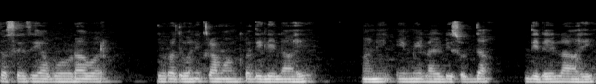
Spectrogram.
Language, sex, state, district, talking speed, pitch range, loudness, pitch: Marathi, male, Maharashtra, Sindhudurg, 140 wpm, 125-130 Hz, -15 LUFS, 130 Hz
